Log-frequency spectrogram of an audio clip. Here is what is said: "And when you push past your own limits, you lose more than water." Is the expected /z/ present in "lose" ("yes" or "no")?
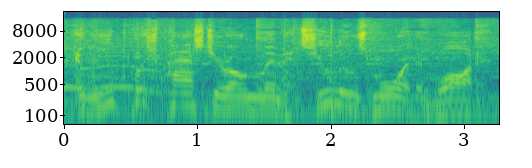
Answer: yes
